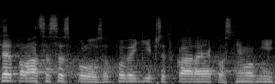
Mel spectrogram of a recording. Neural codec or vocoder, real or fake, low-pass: none; real; 14.4 kHz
